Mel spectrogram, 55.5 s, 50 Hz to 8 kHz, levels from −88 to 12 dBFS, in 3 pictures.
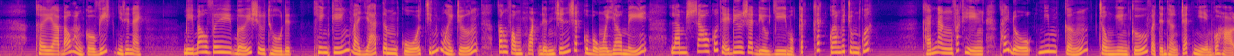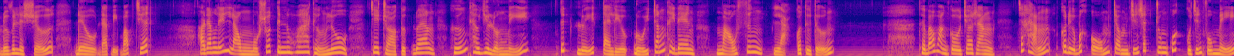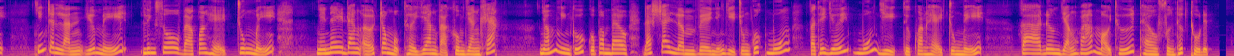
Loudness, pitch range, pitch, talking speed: -15 LUFS, 165-240 Hz, 195 Hz, 205 wpm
